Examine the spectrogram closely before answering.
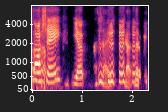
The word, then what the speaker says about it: Asé: Yeah, I may leave you ladies there to do your Asha review, which sounds amazing, actually. Yes, Did I I'm pronounce very it excited. correctly? Yeah, it's Ashe.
